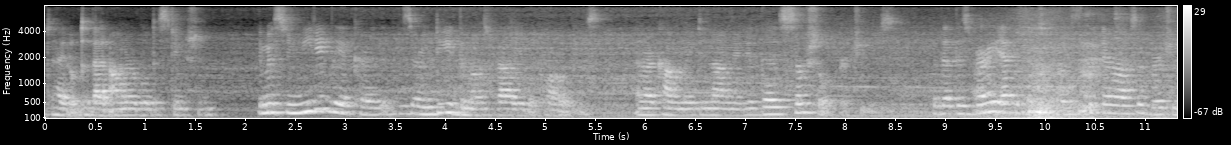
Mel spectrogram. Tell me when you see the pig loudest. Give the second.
10 s.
